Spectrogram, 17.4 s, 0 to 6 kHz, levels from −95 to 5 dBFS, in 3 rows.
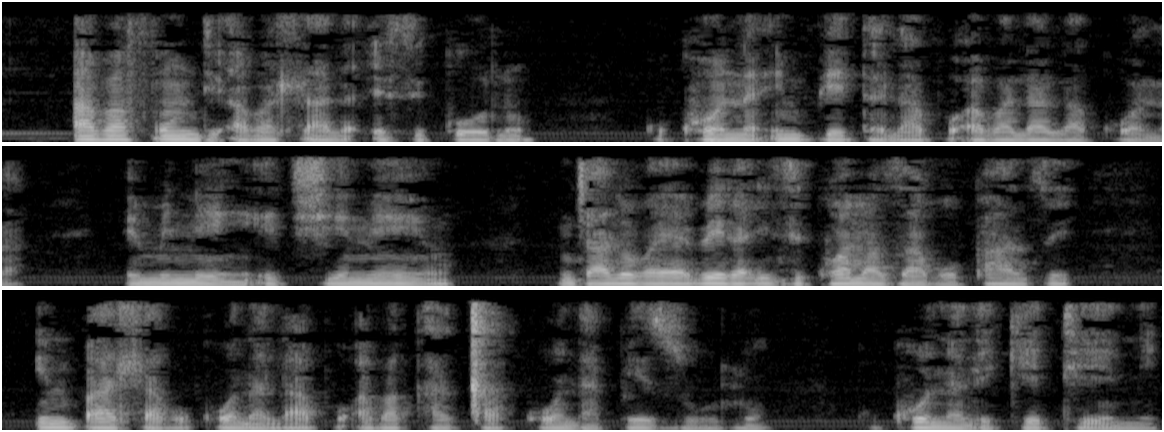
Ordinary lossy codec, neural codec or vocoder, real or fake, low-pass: MP3, 32 kbps; none; real; 5.4 kHz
